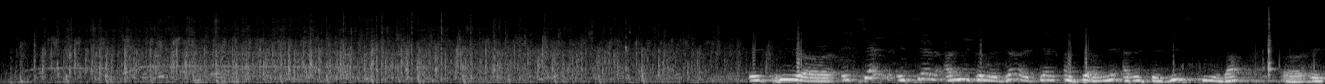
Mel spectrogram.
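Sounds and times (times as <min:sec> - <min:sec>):
audience applause: 0:00.0 - 0:07.8
speech: 0:07.5 - 0:13.2.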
